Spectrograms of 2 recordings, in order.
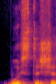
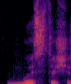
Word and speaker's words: Worcestershire: It's wor it's actually two ways of saying it. You can do the full way worersha sauce and some people say worcers sauceource. Okay. So you've got two pronunciations. You can say some people say wora sauce others say wora sauce.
